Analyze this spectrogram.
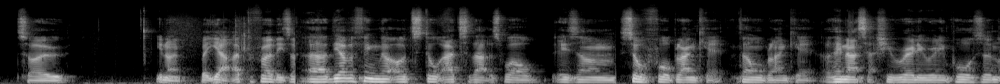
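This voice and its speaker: Here a man speaks with an English accent at a fairly low pitch. His intonation stays fairly even. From London, England. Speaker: hiking vlogger. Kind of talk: gear tutorial. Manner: casual, rambling with fillers.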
